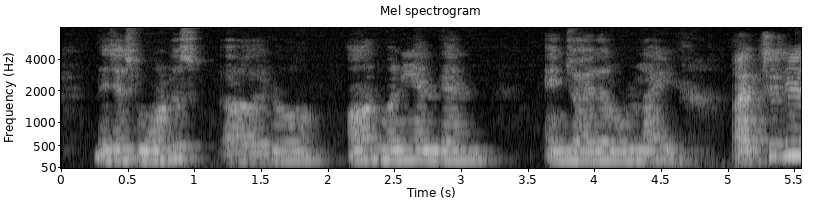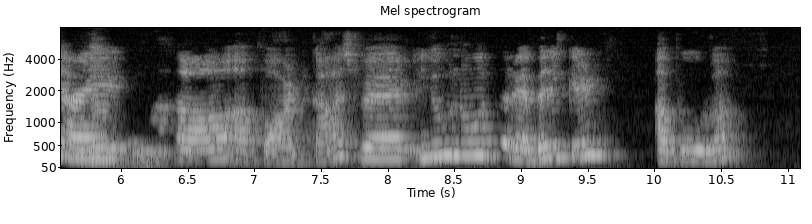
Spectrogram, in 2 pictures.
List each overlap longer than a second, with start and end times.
none

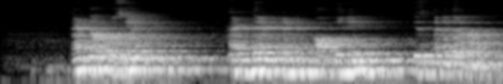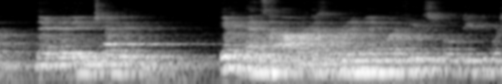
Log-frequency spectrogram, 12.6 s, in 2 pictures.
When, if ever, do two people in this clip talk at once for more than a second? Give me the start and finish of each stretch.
10.2-11.5

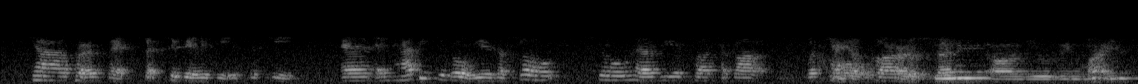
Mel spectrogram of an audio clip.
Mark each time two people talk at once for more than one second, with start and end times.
8.3-9.5

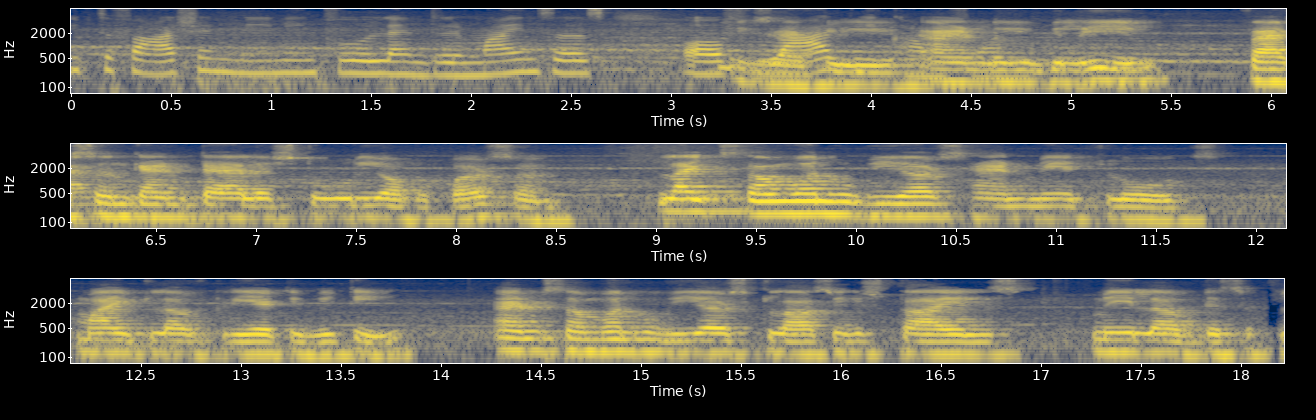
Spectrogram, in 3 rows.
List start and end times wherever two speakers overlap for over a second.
3.2-4.8

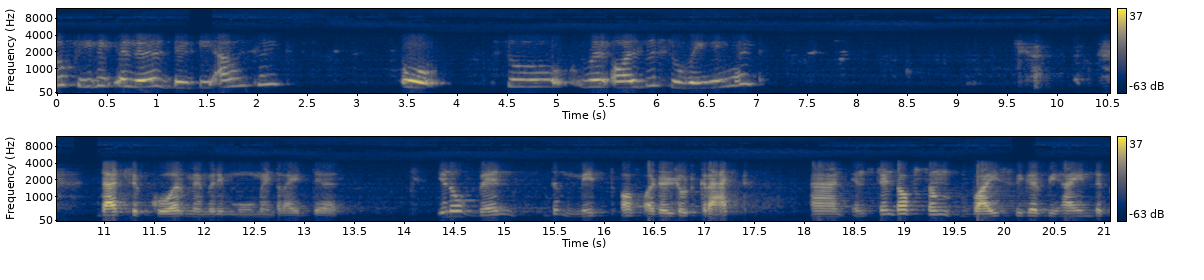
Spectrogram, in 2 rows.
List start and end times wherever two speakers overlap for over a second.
none

